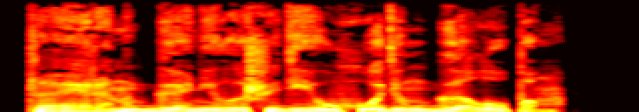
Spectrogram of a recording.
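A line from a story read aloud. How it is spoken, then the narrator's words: Barking shout. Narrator (Russian): рявкнул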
